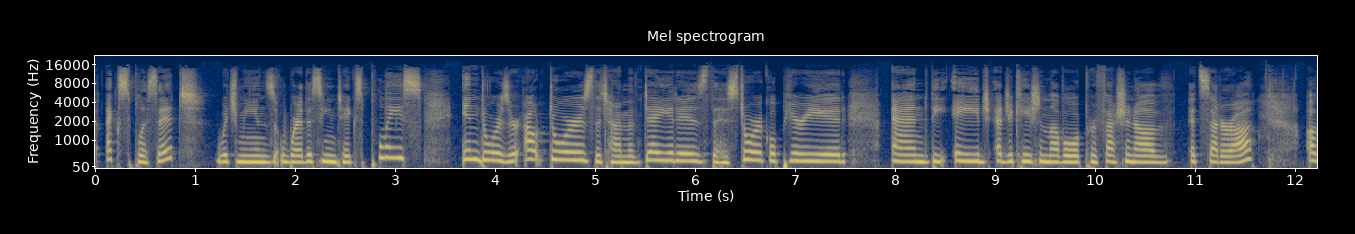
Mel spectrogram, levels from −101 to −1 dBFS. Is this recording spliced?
no; 0 cuts

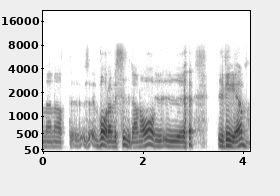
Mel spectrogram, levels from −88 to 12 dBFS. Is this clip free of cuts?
no; 1 cut; at 2.2 s

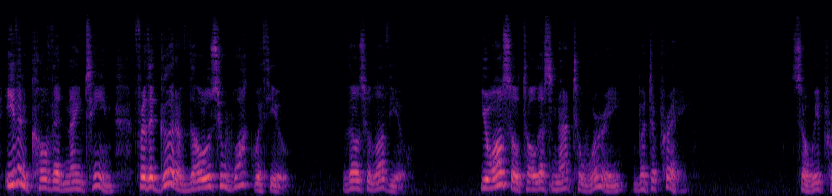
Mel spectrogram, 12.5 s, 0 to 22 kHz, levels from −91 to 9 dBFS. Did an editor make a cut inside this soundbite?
yes; 2 cuts; at 7.2 s, 9.4 s

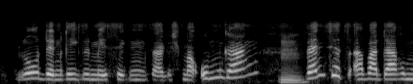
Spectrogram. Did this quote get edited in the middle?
no; 0 cuts

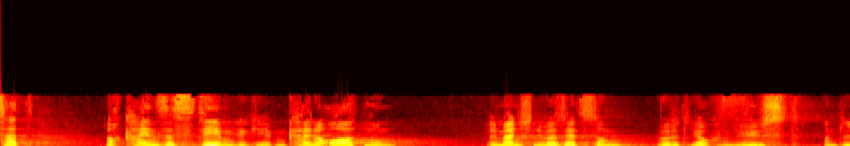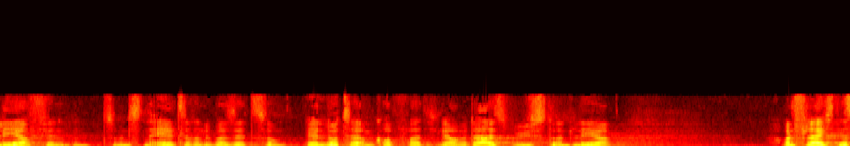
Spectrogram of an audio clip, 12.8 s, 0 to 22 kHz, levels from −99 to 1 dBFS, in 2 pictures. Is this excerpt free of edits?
yes; 0 cuts

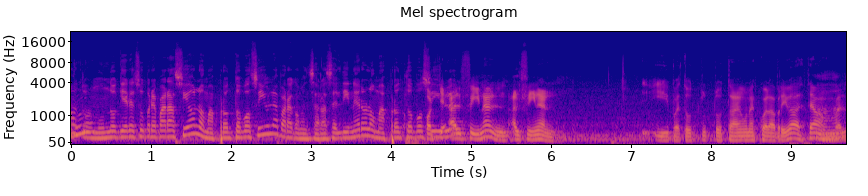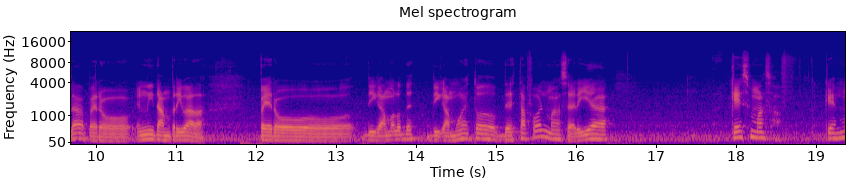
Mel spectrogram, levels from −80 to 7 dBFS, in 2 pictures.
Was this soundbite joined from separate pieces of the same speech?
no; 0 cuts

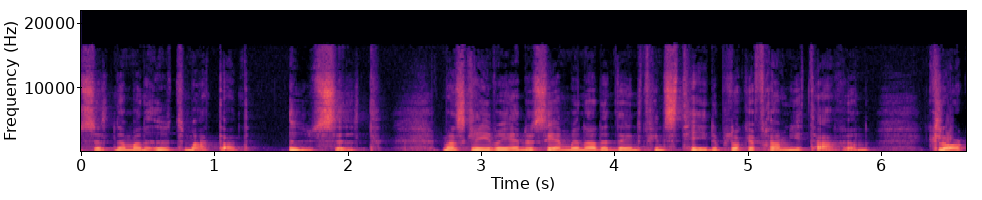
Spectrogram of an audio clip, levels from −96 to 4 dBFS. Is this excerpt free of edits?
yes; 0 cuts

